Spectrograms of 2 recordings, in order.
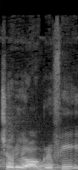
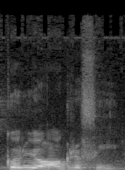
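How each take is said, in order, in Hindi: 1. choreography शब्द की शुरुआत ch की आवाज़ से होती है। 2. choreography शब्द की शुरुआत k की आवाज़ से होती है। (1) "इट्स नॉट च sound, it's not चोरियोग्राफी" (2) "it's कोरियोग्राफी"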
